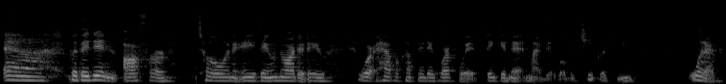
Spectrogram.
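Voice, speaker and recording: A woman's voice: on the low side, steady tone, fast. A middle-aged woman hosts her podcast, telling a story in a casual, chatty way with plenty of asides and laughter. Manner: chatty, laughs often, lots of fillers and asides. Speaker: podcast host.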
